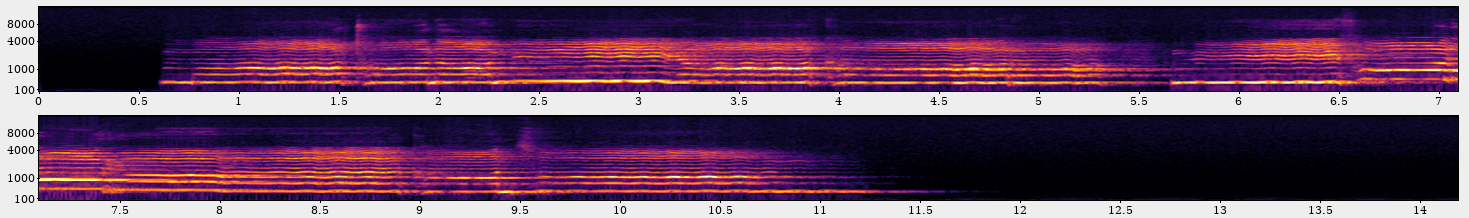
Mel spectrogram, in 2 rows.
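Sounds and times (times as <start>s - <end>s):
soprano singing: 0.6s - 11.4s.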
